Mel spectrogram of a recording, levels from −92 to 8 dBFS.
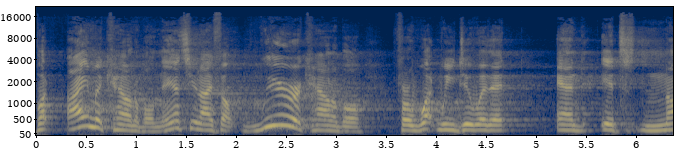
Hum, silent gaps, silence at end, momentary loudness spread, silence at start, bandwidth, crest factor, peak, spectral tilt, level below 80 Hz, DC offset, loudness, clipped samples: none; none; 0 s; 8 LU; 0 s; 18 kHz; 18 dB; -8 dBFS; -4.5 dB/octave; -70 dBFS; under 0.1%; -25 LUFS; under 0.1%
